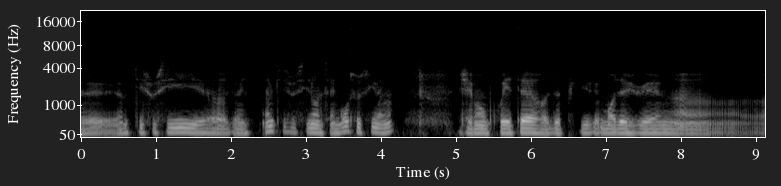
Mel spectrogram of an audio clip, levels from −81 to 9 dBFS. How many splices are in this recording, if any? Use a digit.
0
